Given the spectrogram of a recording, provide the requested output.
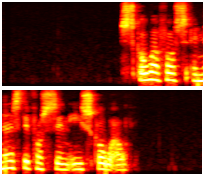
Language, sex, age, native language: Icelandic, female, 30-39, Icelandic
